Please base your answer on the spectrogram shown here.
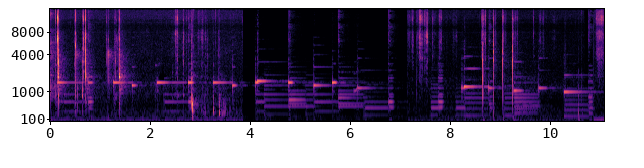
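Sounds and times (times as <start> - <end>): soft background music: 0.0 - 11.0.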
